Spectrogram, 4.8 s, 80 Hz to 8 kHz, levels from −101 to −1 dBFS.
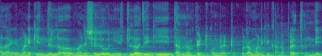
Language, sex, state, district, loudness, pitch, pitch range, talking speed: Telugu, male, Andhra Pradesh, Krishna, -18 LUFS, 115 Hz, 105-120 Hz, 135 wpm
